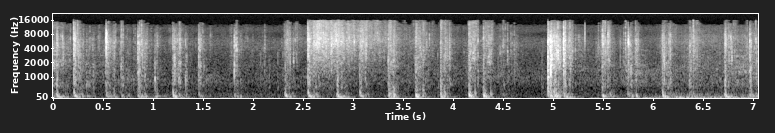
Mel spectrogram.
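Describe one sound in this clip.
Quick footsteps thud and crunch over dry ground.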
